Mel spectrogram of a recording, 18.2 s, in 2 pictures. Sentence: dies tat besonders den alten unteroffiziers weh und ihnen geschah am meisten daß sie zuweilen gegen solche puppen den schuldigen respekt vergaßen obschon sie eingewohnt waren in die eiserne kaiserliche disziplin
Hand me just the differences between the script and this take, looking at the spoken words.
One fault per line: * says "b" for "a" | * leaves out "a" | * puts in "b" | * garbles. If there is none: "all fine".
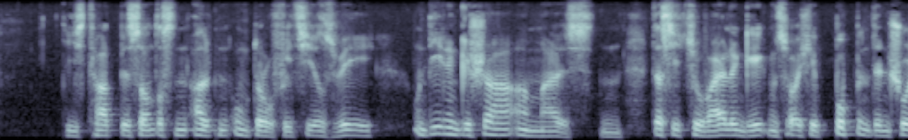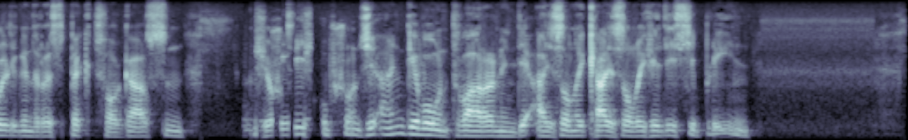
* garbles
